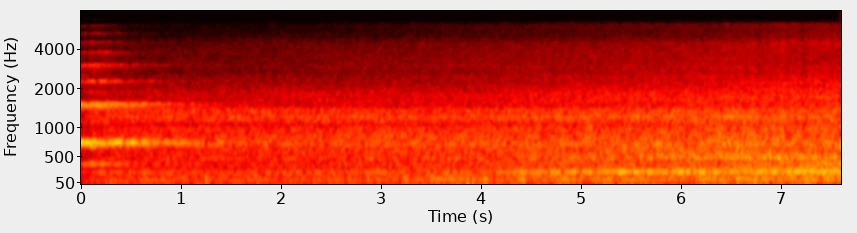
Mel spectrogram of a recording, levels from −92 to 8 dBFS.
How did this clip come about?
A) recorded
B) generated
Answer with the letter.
A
